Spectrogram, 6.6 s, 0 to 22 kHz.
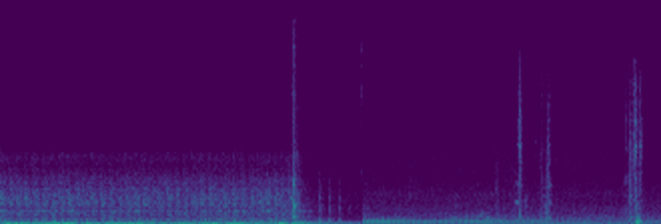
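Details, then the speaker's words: Buick ("Bluick") cold first start of 2024 after sitting since about September 2023, battery charged; steady cranking rhythm with no catch or firing, owner says it's still not getting gas. "we're getting oil pieces f [Music] [Music] but still no gas I might have to pour a little in there"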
